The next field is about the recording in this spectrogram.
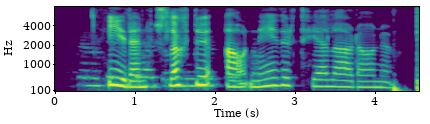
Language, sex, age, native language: Icelandic, female, 11, Icelandic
